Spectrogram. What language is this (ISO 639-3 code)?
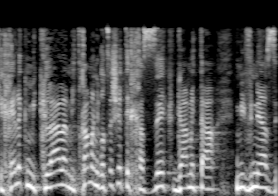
heb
